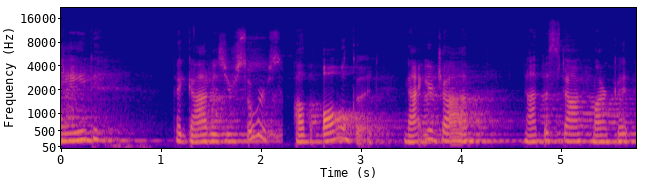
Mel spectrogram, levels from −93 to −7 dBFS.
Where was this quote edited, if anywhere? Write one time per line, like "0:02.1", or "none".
0:02.2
